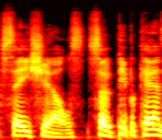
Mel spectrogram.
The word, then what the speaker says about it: Seychelles: Anyhow, so the French pronunciation, because it used to be a French colony, would be Seychelles. So please pronounce it that way. But Americans, you might as well just say Seashell.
